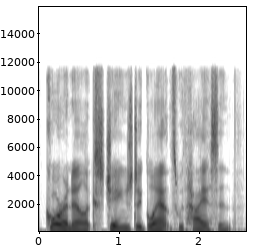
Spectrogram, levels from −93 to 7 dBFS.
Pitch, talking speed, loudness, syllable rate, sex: 195 Hz, 140 wpm, -18 LUFS, 5.0 syllables/s, female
